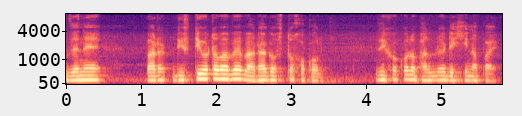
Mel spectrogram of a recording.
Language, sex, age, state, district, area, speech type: Assamese, male, 18-30, Assam, Sonitpur, rural, spontaneous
